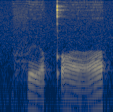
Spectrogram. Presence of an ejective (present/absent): present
